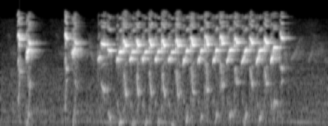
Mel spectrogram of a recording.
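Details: Canary beginning with two separate sharp downslurred chirps, then a long string of rapid, bouncing high notes repeated several times a second.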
